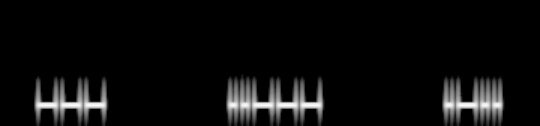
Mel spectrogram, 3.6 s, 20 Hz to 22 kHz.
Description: Morse code, heard as a keyed tone, about 30 wpm, spaced as for 9 wpm, 700 Hz. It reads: O2L
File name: 081 Lesson 14e - Number 2 - Three Characters 30wpm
